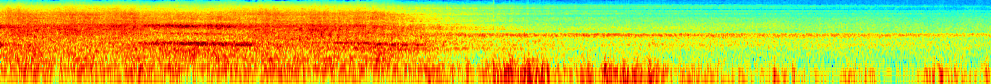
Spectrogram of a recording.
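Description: Stadler FLIRT electric multiple unit passing close by at speed: rushing wheel-on-rail noise with a whine over it. About four seconds in, the noise falls away to a quieter low rumble as the train moves off.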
